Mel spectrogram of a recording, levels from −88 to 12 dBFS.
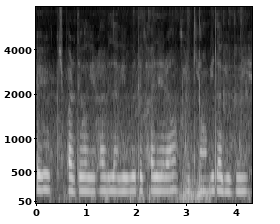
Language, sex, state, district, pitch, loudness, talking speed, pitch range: Hindi, female, Bihar, Samastipur, 205 Hz, -17 LUFS, 210 wpm, 200-210 Hz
